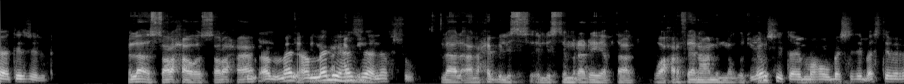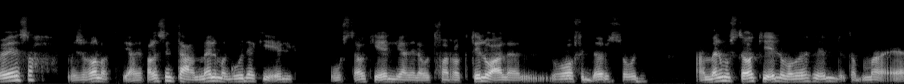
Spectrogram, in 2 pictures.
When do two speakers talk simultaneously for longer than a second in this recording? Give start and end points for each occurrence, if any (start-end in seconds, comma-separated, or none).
2.4-3.9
